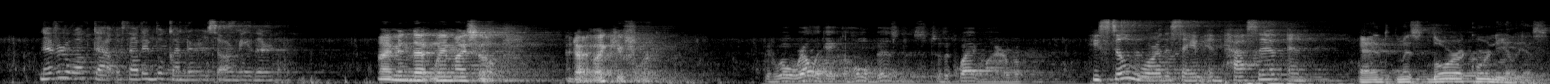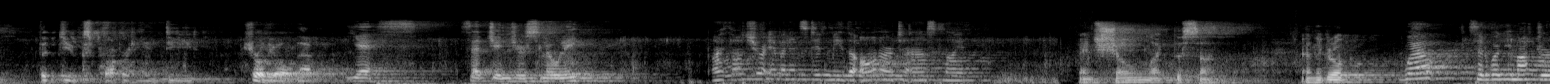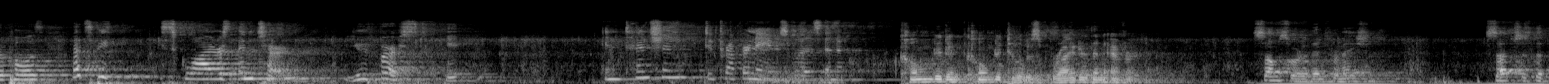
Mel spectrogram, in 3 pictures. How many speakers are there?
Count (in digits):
9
